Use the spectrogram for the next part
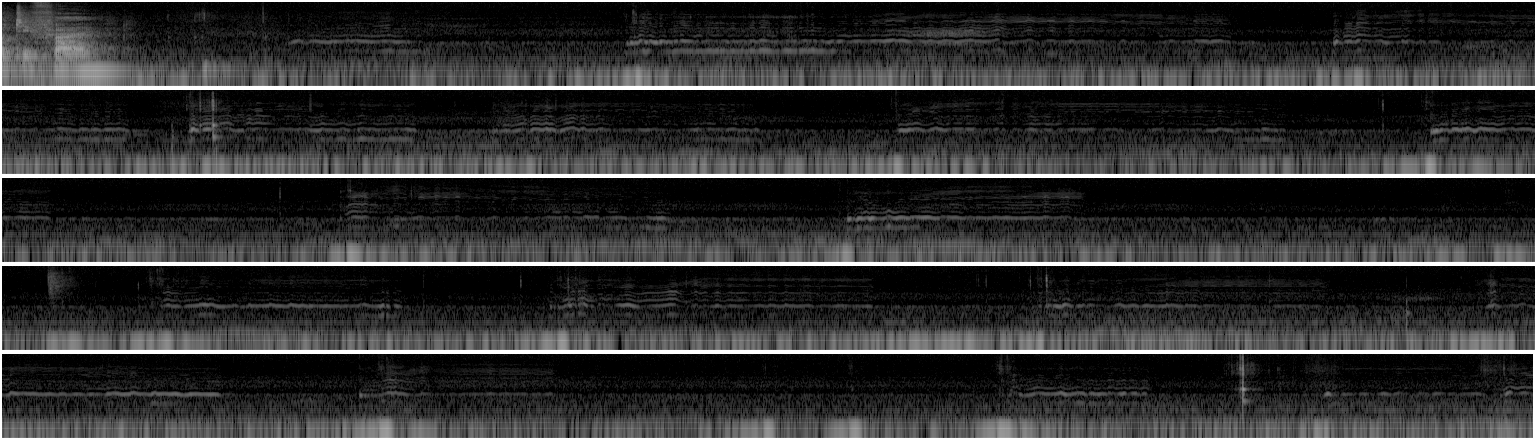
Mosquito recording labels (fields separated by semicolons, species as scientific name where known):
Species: Culex pipiens complex; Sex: female; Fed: unfed; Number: one; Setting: cup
